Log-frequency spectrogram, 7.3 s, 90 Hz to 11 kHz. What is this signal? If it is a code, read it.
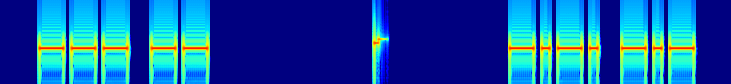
Morse code, heard as a keyed tone, about 15 wpm, 700 Hz. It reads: OM CK
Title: Top Two Letter Combinations in Words 15wpm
